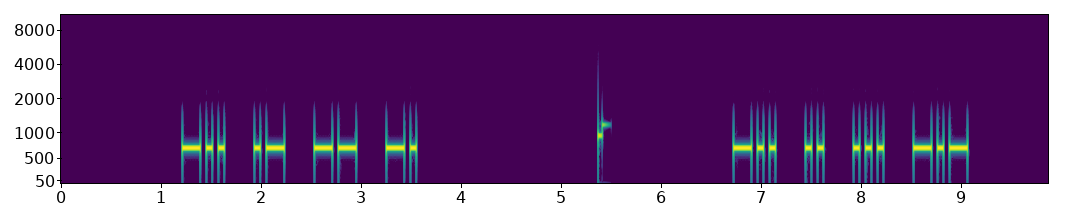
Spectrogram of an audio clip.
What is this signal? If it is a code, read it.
Morse code, heard as a keyed tone, about 20 wpm, spaced as for 16 wpm, 700 Hz. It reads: DAMN DISK
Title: 256 Lesson 42a - Words 12-20wpm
